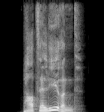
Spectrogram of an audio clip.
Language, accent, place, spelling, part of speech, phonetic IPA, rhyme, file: German, Germany, Berlin, parzellierend, verb, [paʁt͡sɛˈliːʁənt], -iːʁənt, De-parzellierend.ogg
- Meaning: present participle of parzellieren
